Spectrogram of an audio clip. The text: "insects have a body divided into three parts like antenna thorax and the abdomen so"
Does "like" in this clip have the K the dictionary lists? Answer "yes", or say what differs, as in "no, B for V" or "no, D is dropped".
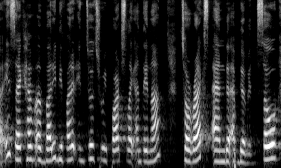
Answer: yes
